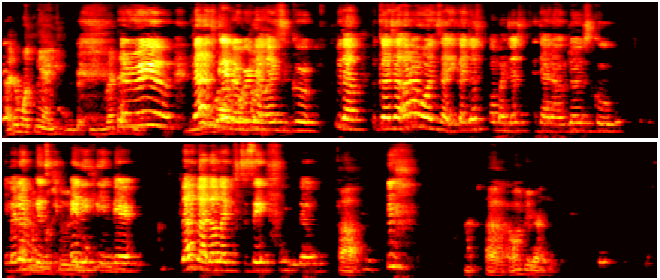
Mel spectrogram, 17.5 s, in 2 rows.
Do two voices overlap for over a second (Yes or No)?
Yes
